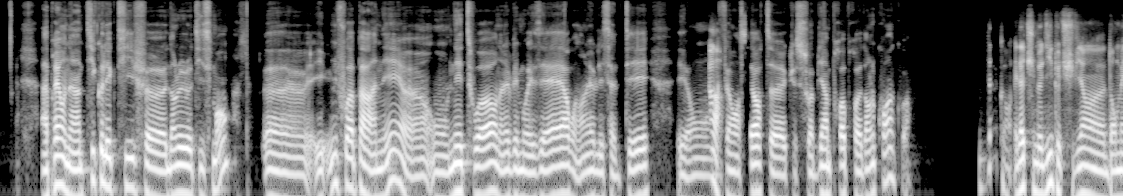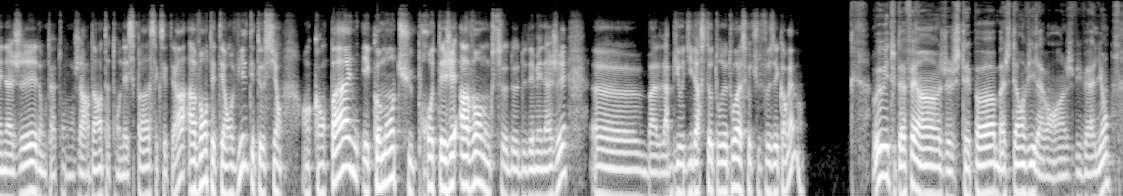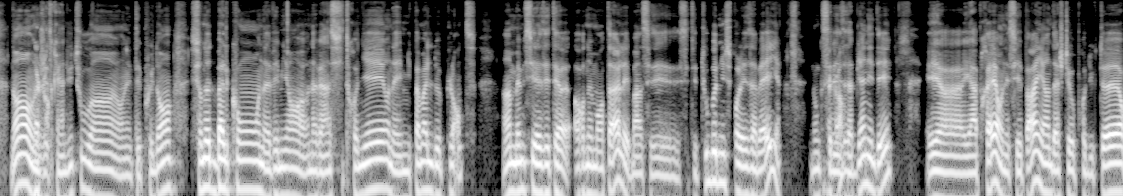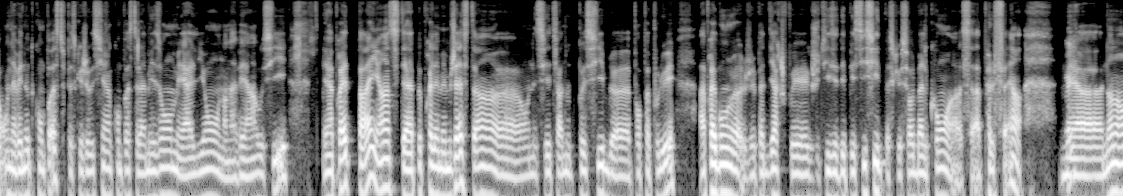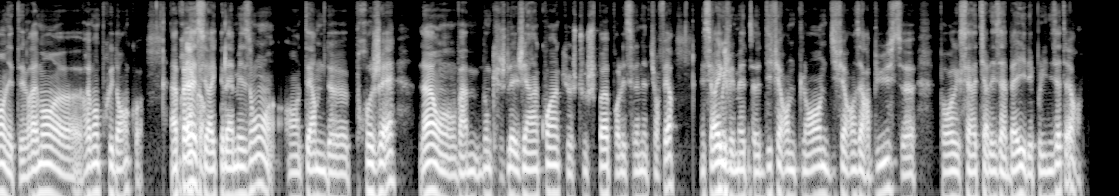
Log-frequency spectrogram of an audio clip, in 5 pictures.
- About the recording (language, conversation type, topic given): French, podcast, Quel geste simple peux-tu faire près de chez toi pour protéger la biodiversité ?
- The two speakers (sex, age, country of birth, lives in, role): male, 35-39, France, France, host; male, 40-44, France, France, guest
- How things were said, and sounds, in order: laughing while speaking: "ça va pas le faire"; unintelligible speech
